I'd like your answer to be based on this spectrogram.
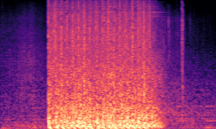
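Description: Sustained burst of automatic gunfire in PUBG, a loud close rapid rattle of shots lasting under two seconds, then a brief trailing echo and one faint single report.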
